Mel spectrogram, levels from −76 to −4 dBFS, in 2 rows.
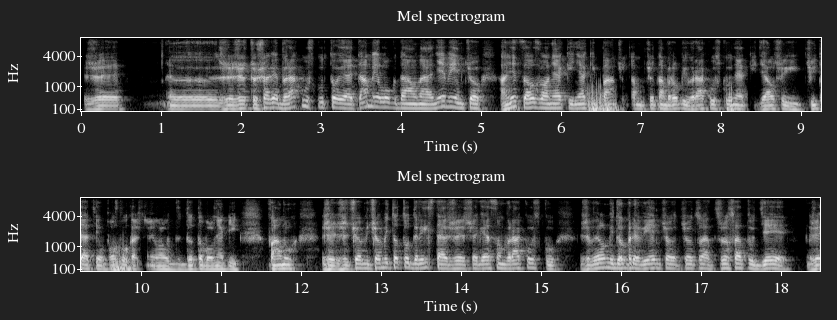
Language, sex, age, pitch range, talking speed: Slovak, male, 60-79, 110-135 Hz, 215 wpm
